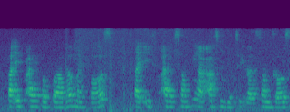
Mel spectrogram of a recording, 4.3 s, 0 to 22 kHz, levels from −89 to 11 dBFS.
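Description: Speech recorded over a call path whose band stops at 8 kHz, consistent with G.722, shows noise suppressor artifacts throughout. Steady room noise is pulled down by about 14 dB frame by frame, so the residue sinks in the gaps and swells under the speech. Around 1 s the room noise jumps by roughly 21 dB, and from 1.1 to 1.3 s the noise suppressor is catching up. Its noise estimate lags the jump, so the louder background passes with only about 5 dB of reduction before it settles down over about 200 ms. There is speech cut by the noise suppressor twice, where speech energy was mistaken for noise and attenuated along with it. From 2.3 to 2.42 s the level drops by up to about 12 dB, and from 3.29 to 3.71 s by up to about 8 dB across roughly 150 ms, leaving those stretches faint and swallowed.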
